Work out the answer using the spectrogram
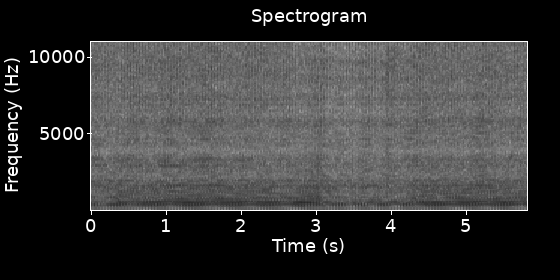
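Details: Power washer small engine that previously would only run on choke, after repair, with water on and new lance: holds a steady, even beat off choke with only a brief dip in speed, no surging or dying; running properly.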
